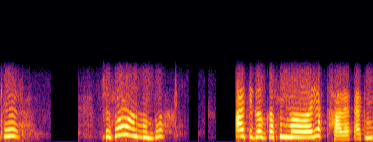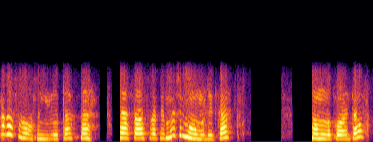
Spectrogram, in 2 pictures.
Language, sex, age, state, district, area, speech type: Kashmiri, female, 45-60, Jammu and Kashmir, Srinagar, urban, conversation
